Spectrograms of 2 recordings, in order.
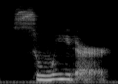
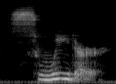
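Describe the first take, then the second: First: Whispered. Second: Said in the usual way. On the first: Shown as a demonstration. Teacher whispers the word to her speech class. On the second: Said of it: "Beginning blend".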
